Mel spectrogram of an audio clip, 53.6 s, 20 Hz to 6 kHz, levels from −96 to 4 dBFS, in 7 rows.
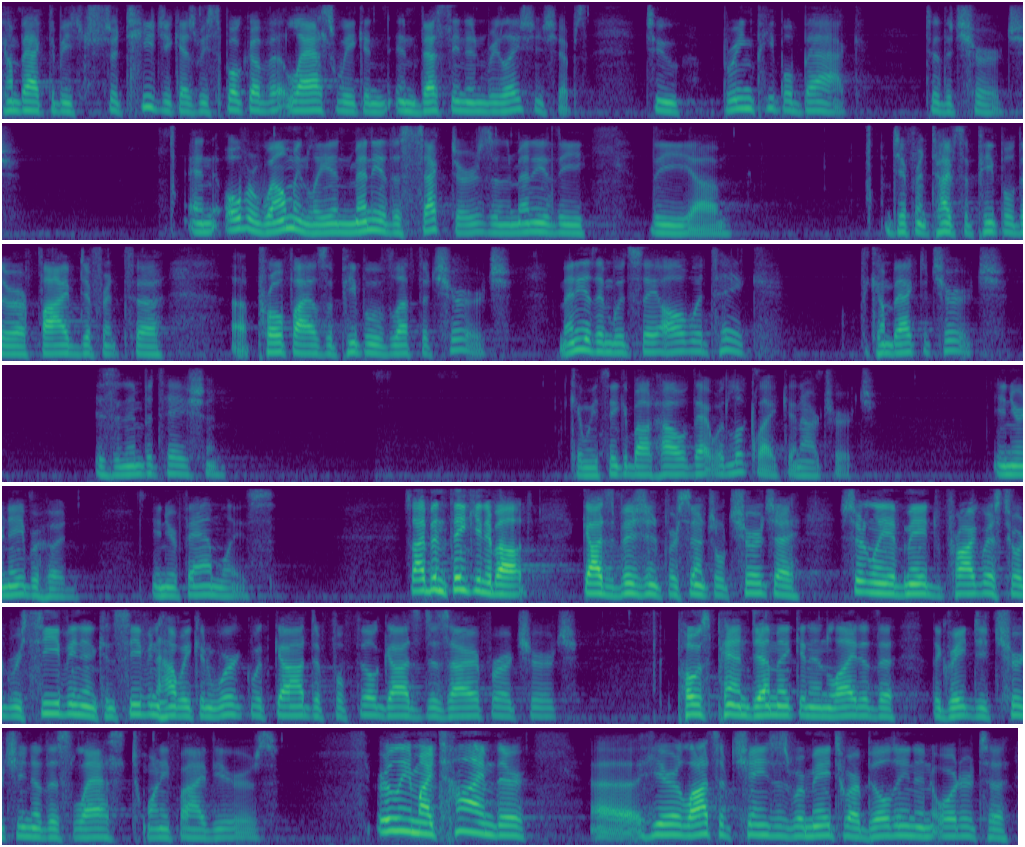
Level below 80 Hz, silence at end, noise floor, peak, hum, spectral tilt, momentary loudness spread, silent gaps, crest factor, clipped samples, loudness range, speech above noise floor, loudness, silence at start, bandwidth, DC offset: -82 dBFS; 0.1 s; -80 dBFS; -10 dBFS; none; -8.5 dB/octave; 18 LU; none; 24 dB; under 0.1%; 13 LU; 45 dB; -34 LUFS; 0 s; 5.8 kHz; under 0.1%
